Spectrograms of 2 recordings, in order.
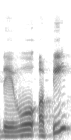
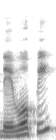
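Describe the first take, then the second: First: A separate 'a' vowel is said after 'devo'. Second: No separate 'a' vowel is said after 'devo'. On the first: "You can choose to pronounce it as A" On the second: "or don't pronounce it at all"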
